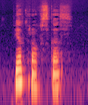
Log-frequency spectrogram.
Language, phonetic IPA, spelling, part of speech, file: Polish, [vʲjaˈtrɔfskas], wiatrowskaz, noun, LL-Q809 (pol)-wiatrowskaz.wav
